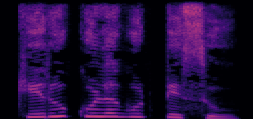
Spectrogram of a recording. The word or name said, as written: ಕಿರುಕುಳಗುಟ್ಟಿಸು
